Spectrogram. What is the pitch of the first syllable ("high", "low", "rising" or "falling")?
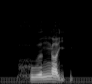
rising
